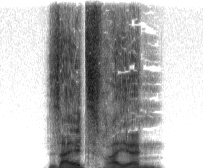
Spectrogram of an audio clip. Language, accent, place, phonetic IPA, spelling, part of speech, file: German, Germany, Berlin, [ˈzalt͡sfʁaɪ̯ən], salzfreien, adjective, De-salzfreien.ogg
- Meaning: inflection of salzfrei: 1. strong genitive masculine/neuter singular 2. weak/mixed genitive/dative all-gender singular 3. strong/weak/mixed accusative masculine singular 4. strong dative plural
